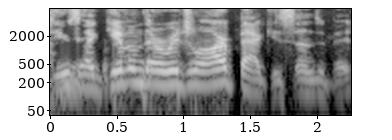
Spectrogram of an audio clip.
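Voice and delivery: normal talking voice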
